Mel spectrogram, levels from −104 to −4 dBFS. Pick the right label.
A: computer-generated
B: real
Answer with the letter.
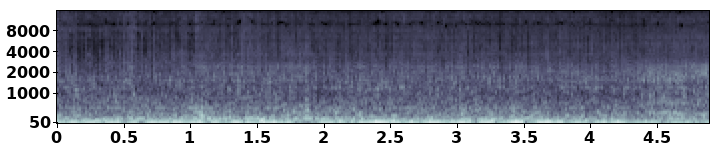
A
